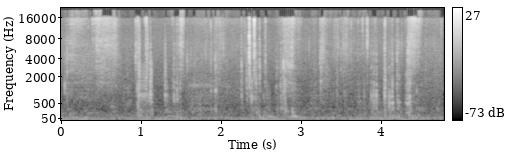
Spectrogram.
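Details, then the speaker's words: Kia K9 interior, centre console/gear box trim pressed by hand: irregular dry creaks and crackles from loose trim rubbing the panel, also heard when braking, cornering or over speed bumps. Interior trim squeak when pressed. "운행을 할 때 조금만 브레이크를 잡거나 아니면 코너를 누르거나 방지턱을 넘을 때 소리가 난다는 거죠"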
